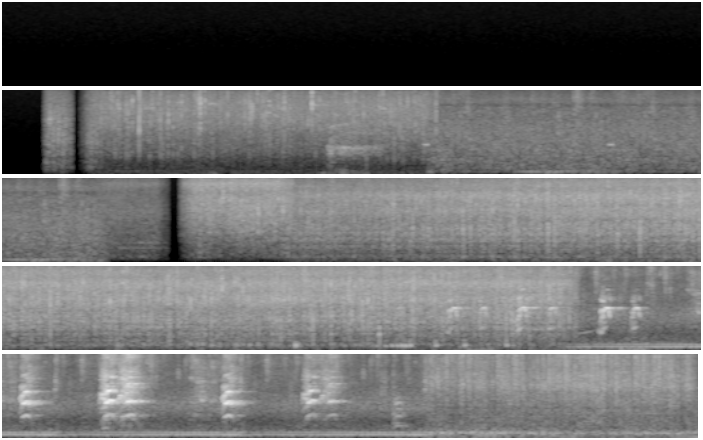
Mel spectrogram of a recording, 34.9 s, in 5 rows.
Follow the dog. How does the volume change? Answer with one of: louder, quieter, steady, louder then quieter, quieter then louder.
louder then quieter.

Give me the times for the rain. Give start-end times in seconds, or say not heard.
7.4-34.8.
